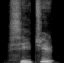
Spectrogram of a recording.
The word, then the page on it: 喜剧: xǐ jù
